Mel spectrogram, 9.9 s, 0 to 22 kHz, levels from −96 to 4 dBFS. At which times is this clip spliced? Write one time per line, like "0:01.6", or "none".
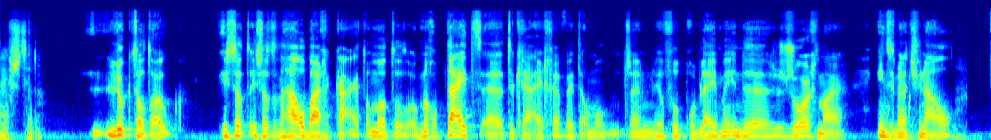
0:08.2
